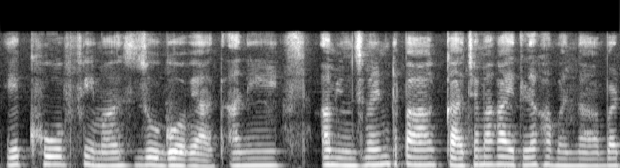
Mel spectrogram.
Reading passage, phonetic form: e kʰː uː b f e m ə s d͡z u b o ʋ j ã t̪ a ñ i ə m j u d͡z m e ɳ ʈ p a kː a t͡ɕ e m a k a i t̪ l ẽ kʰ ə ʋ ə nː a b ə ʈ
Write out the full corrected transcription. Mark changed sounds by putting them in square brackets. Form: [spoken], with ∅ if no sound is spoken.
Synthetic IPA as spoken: e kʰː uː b f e m ə s d͡z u [ɡ] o ʋ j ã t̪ a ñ i ə m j u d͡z m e ɳ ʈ p a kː a t͡ɕ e m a k a i t̪ l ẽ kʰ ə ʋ ə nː a b ə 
